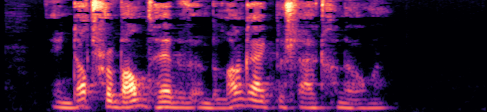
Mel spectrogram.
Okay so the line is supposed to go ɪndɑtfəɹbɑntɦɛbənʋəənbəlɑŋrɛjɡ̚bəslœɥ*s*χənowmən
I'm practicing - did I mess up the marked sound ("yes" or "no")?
yes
